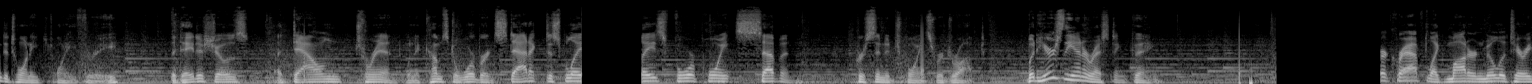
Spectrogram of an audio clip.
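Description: The audio carries three kinds of fault. A loud pop lands at 3.04–3.08 s and again at 9.21–9.25 s, each a single sharp transient standing roughly 15 dB above the surrounding sound, and at 12.39–12.54 s the pop comes as two in quick succession at a similar height. In every case the sound continues underneath. The likely cause is a voltage step or pulse entering the chain, such as a plug, switch, static discharge or driver glitch, which later circuits shape into a pop. Two stream reconnects break the flow. At 5.81–6.49 s the output goes silent for 545 ms, then resumes 131 ms earlier than where it stopped, so a short stretch repeats, consistent with a server resending a burst to a fresh decoder. At 12.76–13.82 s the silence lasts 964 ms and playback picks up about 0.7 s later, so that portion is skipped, as happens when a live stream rejoins in mid-flow. In both, the restart is a new decoder starting cold rather than a continuation. 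Finally, one channel drops out briefly at 7.73–7.96 s and 11.04–11.31 s. The level of material common to both channels falls abruptly by about 6 dB for those spans and then returns. This is likely one stereo channel being lost while the signal is summed to mono, halving the shared content and removing anything carried only on the missing side.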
